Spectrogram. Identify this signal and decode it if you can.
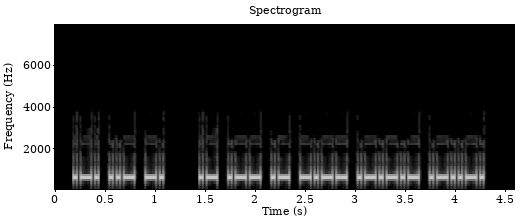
Morse code, heard as a keyed tone, about 34 wpm, 650 Hz. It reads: RUN AWAY."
